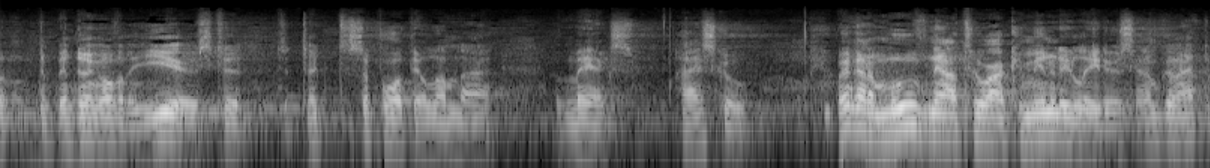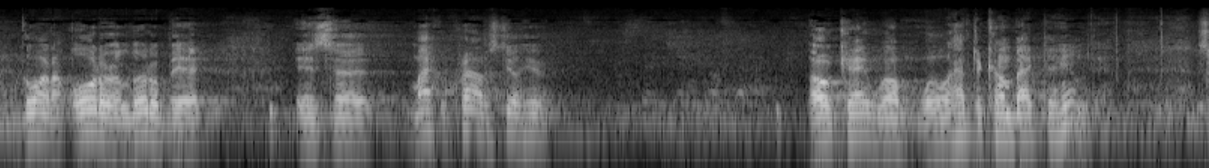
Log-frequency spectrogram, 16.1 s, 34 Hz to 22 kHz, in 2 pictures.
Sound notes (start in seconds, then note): 11.7 audience member responding quietly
